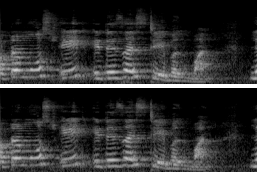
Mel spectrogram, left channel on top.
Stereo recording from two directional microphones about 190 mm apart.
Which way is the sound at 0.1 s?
40° left (ahead or behind).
